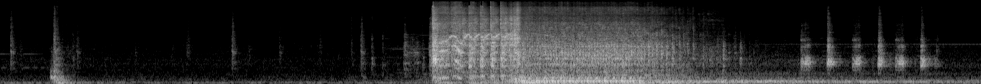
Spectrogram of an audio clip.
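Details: 2012 Cummins diesel pickup, key cycled: a loud whirring rush, a low hum, then a quick run of sharp ticks; owner calls it a weird, unidentified noise.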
